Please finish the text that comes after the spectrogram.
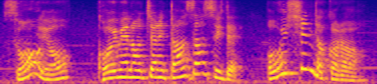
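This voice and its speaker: Cheeky young woman played by an actress, very animated. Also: on the high side, moderate pace, soft background music. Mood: teasing. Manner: teasing, casual, blunt. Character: cheeky, blunt young female marriage agency staffer. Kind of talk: radio drama acting.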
